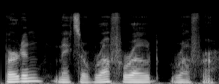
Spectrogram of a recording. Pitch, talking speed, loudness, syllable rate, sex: 110 Hz, 190 wpm, -17 LUFS, 5.1 syllables/s, male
